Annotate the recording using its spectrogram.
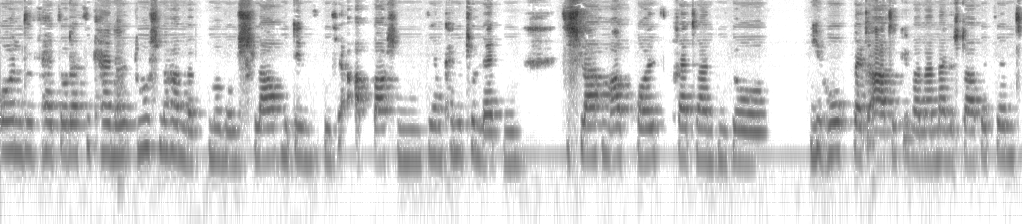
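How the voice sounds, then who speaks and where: This woman talks at a fairly quick pace with monotone, flat intonation. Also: fairly high pitch for a woman. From Germany, Hesse (Wiesbaden). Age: 20s. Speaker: charity founder. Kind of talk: interview. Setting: Skype call.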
